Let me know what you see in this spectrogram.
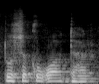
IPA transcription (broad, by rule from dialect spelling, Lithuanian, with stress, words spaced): ˈtuː sɐˈkɐʊ oː ˈdɐr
